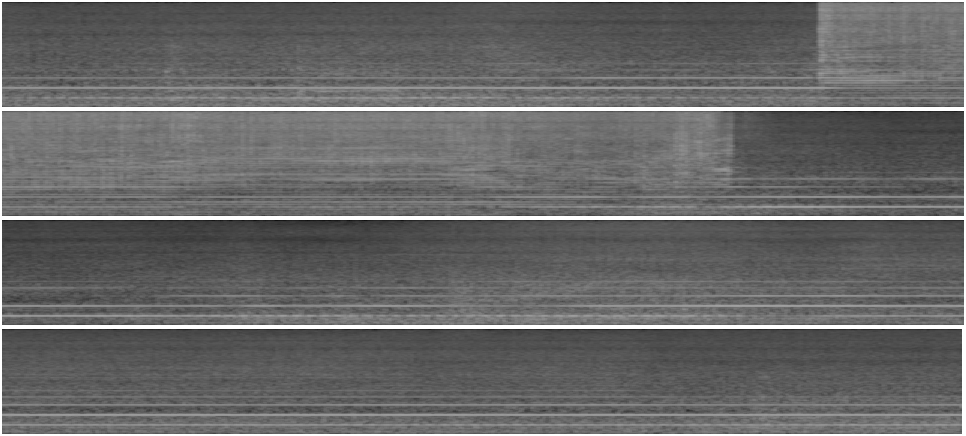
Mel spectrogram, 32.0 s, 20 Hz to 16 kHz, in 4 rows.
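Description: Rockwell/Delta 24-inch planer, Model 22-503, running with a steady hum. About seven seconds in, a board goes through and the cutterhead planing it adds a loud, harsh noise for about seven seconds, then stops, leaving the running hum.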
